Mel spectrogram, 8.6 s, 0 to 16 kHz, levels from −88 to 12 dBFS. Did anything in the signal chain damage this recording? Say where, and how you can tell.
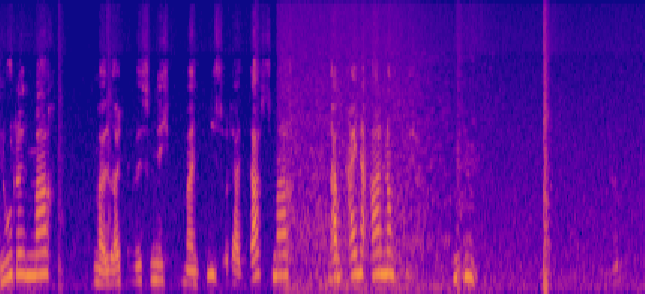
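Yes, the noise suppressor in call processing. Noise suppressor artifacts run throughout: background pulled down about 20 dB, with leftover noise pumping between words.

Speech cut by the noise suppressor at 1.7–1.82 s (about 21 dB), 5.41–5.58 s (about 9 dB), 6.03–6.35 s (about 11 dB), and 8.04–8.27 s (about 22 dB). Quiet bits get mistaken for noise and swallowed.

The noise suppressor is catching up after the room noise jumps about 10 dB near 3.5 s. From 3.68 to 5.68 s the noise leaks through, then sinks about 16 dB as the estimate adapts over 2 s.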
